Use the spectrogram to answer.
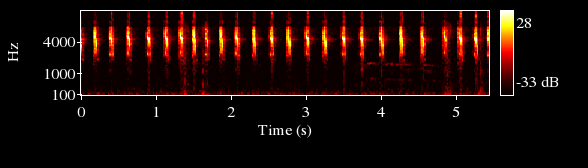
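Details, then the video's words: Flowerpecker singing a fast, even series of short, sharp ticking notes, about four per second, high-pitched and clipped, with a brief faint lower whistle midway. "ssuab no9ó txeeev quaj zô heec tiếng chim sâu xanh hót chuẩn"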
